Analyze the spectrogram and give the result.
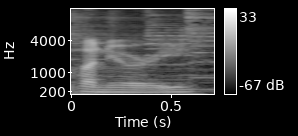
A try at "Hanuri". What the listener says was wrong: Hanuri. There's no Y. I think you kind of blended our name and my name and her name.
